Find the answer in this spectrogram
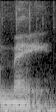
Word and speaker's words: me: The mi pronounced something close to may referred to the fundamental laws and institutions of civilized existence.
